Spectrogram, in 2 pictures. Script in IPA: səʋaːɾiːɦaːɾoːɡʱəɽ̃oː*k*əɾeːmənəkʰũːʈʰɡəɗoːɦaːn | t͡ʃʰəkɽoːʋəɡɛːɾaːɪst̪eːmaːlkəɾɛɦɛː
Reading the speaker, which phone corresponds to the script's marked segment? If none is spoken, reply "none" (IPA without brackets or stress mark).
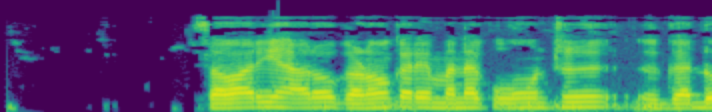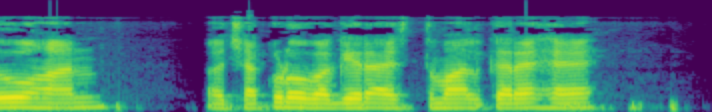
k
